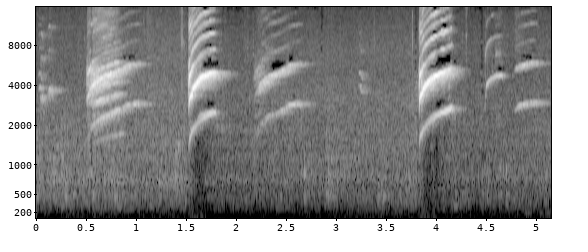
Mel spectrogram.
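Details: Canary sounds for young canaries learning to sing: a run of high rising whistles mixed with two loud sweeping notes with harmonics. The notes come about every half second to second, with soft background hiss.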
